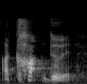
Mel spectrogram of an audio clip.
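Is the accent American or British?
British. It is said with a British accent.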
